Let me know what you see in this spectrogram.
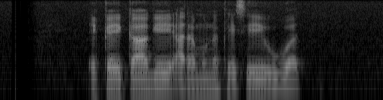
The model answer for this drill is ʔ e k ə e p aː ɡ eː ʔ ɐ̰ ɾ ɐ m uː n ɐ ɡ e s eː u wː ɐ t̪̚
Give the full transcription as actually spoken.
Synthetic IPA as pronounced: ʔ e k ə e k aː ɡ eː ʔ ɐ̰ ɾ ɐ m u n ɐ k e s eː u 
